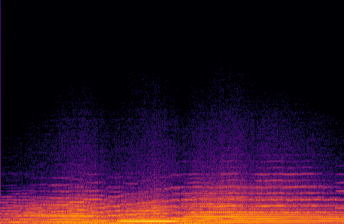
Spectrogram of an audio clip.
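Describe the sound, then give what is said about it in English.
A steady, droning bus engine hums loudly for a few seconds on a trip to Stanley Springs, its pitch briefly rising and swelling in the middle before settling back to an even rumble. No one speaks. “First by air, then by train, then by bus to Stanley Springs.”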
